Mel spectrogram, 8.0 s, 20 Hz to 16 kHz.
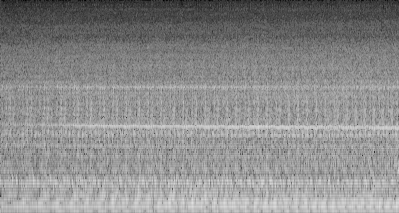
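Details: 1991 Toyota Corolla 1.6 idling after replacing the cam and crank seals, timing belt, valve cover gasket and spark plug tube seals, checked for oil spraying: a smooth, steady low hum with a faint constant belt-drive whine. Running normally.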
